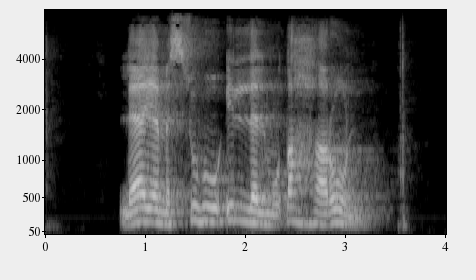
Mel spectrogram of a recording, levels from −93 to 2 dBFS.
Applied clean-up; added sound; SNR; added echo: none; none; none; none.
